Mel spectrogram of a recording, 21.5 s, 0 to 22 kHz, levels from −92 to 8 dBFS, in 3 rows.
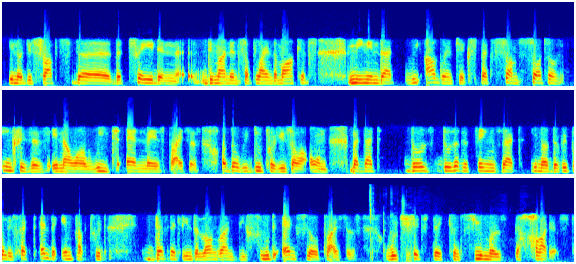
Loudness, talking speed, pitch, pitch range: -16 LUFS, 195 wpm, 160 Hz, 150-175 Hz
